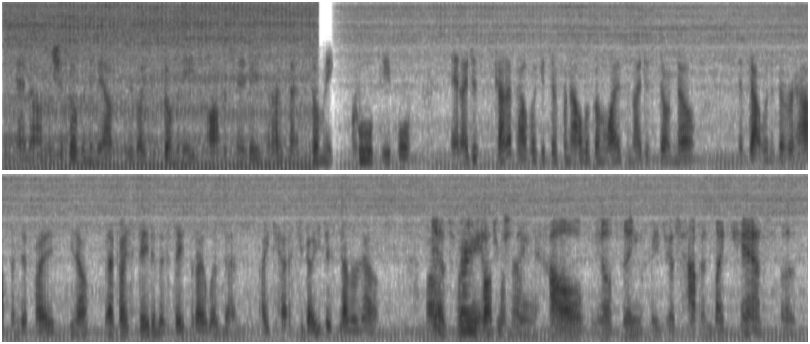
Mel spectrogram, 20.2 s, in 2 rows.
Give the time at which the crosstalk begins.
15.4 s

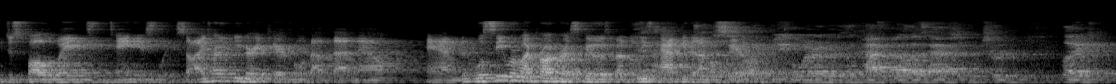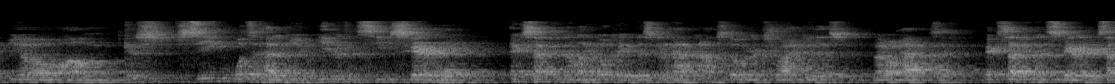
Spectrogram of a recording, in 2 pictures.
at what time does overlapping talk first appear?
6.3 s

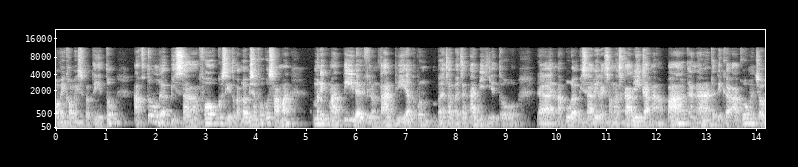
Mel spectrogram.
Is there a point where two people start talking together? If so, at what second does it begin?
none

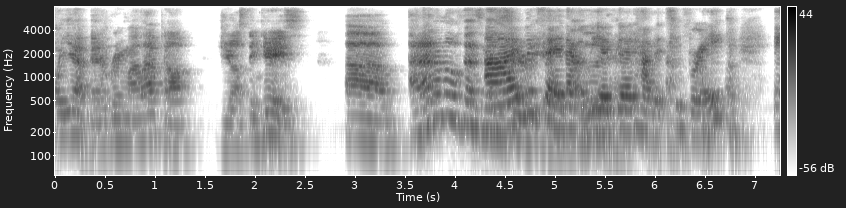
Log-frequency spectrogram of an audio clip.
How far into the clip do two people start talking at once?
4.3 s

